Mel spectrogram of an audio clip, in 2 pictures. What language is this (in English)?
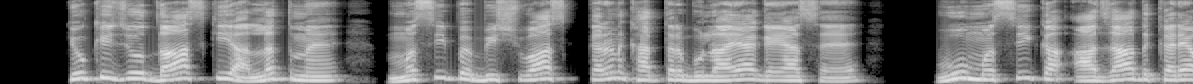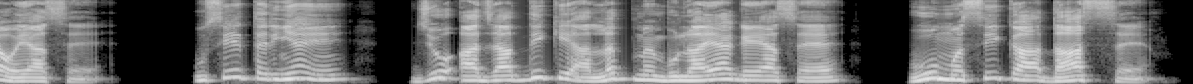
Haryanvi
